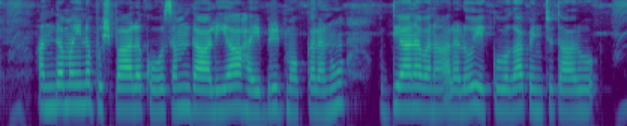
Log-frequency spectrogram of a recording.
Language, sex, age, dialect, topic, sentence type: Telugu, female, 18-24, Southern, agriculture, statement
